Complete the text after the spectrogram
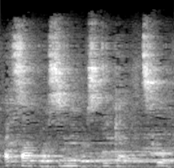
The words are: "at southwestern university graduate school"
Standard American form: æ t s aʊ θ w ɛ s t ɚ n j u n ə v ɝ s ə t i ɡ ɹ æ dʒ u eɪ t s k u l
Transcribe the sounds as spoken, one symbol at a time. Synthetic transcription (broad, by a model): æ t s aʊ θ w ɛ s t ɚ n j u n ə v ɝ s ə t i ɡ æ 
